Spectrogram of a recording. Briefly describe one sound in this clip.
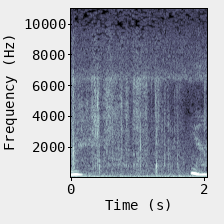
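Paper rustles softly under hands.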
